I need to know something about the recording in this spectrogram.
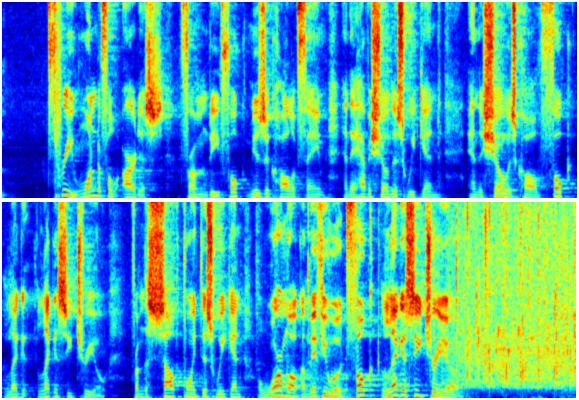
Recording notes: Live at the SouthPoint Casino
